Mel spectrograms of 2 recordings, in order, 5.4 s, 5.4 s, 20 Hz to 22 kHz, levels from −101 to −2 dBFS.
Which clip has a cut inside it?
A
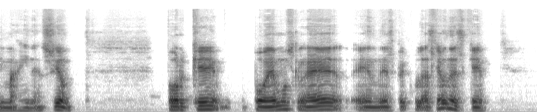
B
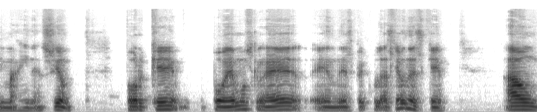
B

